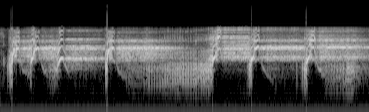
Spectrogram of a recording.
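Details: A dog reacting to a squirrel outdoors gives a continuous run of loud, ringing barks and yelps, each with a quick pitch sweep, about two to three per second and overlapping tightly.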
